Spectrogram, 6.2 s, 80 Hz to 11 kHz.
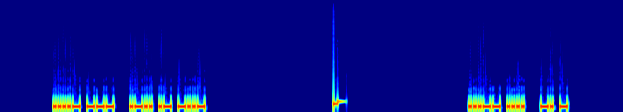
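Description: Rapid Morse code at 50 words per minute, sending Winter Field Day exchanges: a steady mid-pitched tone keyed in quick dots and dashes. Two short bursts of characters are separated by a pause broken by a single soft pop.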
